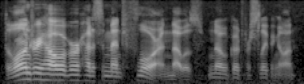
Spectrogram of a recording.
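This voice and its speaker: A man narrates fiction as a dramatic reading. His voice is bright and clear, at a middling pitch, recorded close and dry. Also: big pitch swings, brisk, dry recording. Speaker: narrator, fan fiction reader.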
